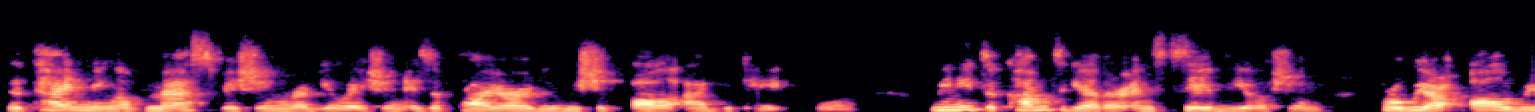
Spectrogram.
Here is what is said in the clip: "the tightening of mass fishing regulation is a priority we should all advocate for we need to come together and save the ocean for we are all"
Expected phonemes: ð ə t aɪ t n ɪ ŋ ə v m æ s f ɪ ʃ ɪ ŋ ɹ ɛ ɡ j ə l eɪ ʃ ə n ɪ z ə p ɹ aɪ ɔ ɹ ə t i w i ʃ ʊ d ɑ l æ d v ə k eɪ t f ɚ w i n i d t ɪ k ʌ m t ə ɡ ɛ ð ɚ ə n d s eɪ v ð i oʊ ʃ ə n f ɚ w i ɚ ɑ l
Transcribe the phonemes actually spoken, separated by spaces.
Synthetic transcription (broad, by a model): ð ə t aɪ t n ɪ ŋ ə v m æ s f ɪ ʃ ɪ ŋ ɹ ɛ ɡ j ə l eɪ ʃ ə n ɪ z ə p ɹ aɪ ɔ ɹ ə t i w i ʃ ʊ d ɑ l æ d v ə k eɪ t f ɚ w i n i d t ɪ k ʌ m t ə ɡ ɛ ð ɚ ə n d s eɪ v ð i oʊ ʃ ə n f ɚ w i ɚ ɑ l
